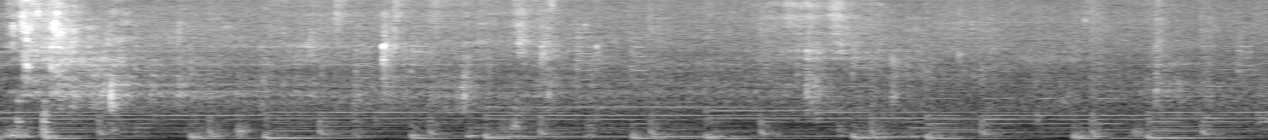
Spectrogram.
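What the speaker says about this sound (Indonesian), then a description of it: "Nah, ini minyaknya udah panas. Terus kita masukin aja. Goreng dulu sampai mateng." Cubed potatoes frying in hot oil in a home kitchen, a steady bubbling sizzle that rises and falls with light stirring, fairly quiet, no talking.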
